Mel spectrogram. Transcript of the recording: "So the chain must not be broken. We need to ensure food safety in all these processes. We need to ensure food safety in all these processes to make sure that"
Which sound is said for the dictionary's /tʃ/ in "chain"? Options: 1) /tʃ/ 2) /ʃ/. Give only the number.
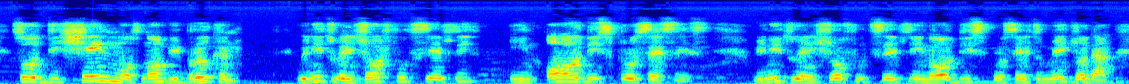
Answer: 2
